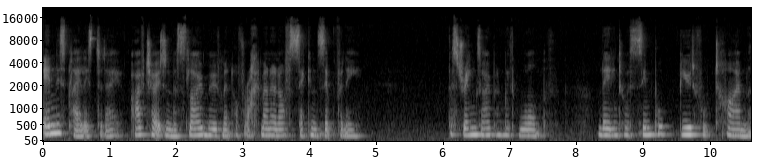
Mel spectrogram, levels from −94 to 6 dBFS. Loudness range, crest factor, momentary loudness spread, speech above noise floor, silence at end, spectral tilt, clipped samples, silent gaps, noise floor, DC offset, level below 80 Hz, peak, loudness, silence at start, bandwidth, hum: 4 LU; 18 dB; 11 LU; 32 dB; 0 s; -5.5 dB/octave; under 0.1%; none; -68 dBFS; under 0.1%; -72 dBFS; -18 dBFS; -37 LUFS; 0 s; 16 kHz; none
